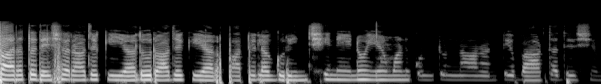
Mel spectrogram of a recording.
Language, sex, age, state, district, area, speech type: Telugu, female, 18-30, Andhra Pradesh, Chittoor, urban, spontaneous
